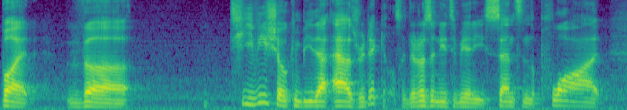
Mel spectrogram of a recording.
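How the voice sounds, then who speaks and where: Speaking at a moderate pace, a man with a medium pitch and ordinary pitch variation shows big swings in loudness. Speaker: public access comedy show co-host. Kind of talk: casual chat.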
